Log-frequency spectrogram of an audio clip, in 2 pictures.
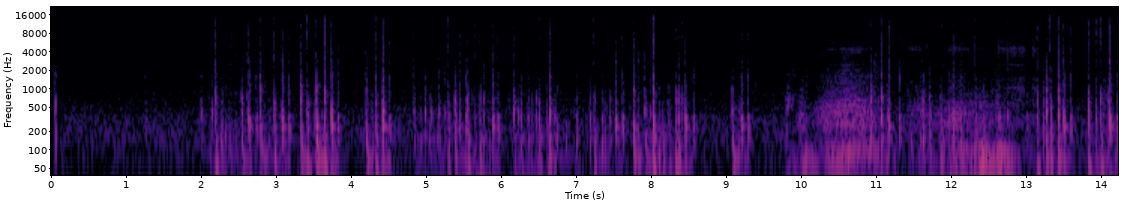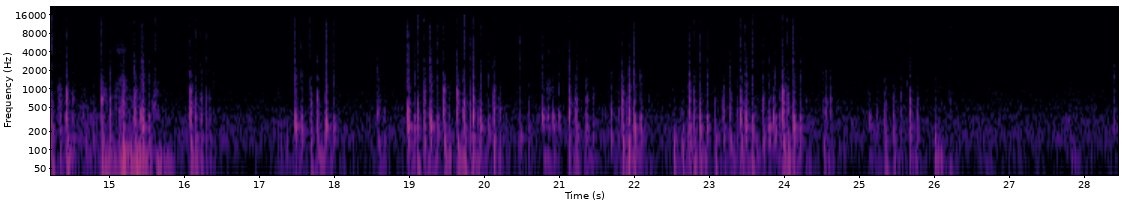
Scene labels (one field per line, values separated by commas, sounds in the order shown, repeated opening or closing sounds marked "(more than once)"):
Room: bedroom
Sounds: keyboard typing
